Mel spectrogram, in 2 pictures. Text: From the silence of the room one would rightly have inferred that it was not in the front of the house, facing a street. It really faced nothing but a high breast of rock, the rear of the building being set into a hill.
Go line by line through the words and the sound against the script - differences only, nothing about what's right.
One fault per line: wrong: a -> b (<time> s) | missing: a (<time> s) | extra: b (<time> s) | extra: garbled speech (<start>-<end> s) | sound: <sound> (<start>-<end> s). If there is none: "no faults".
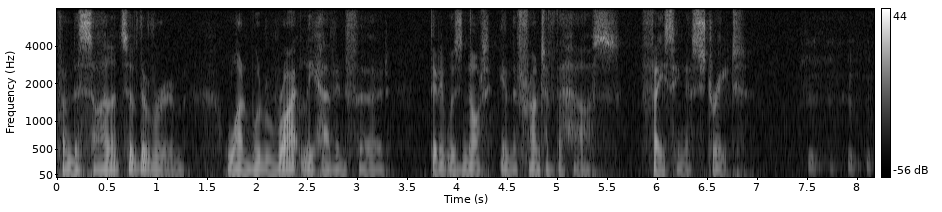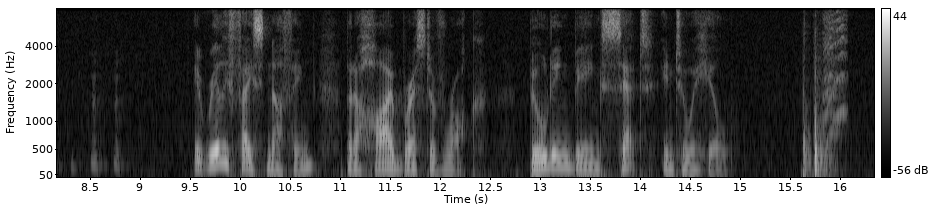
sound: laugh (7.4-9.0 s)
missing: the rear of the (12.5 s)
sound: squeak (15.6-16.1 s)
